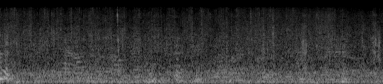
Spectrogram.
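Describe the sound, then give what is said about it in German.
A palm leaf rustles steadily, a continuous dry, crackling hiss with small irregular flutters running through the whole stretch at moderate loudness. “Äh, ich könnte das Rascheln aufnehmen.”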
